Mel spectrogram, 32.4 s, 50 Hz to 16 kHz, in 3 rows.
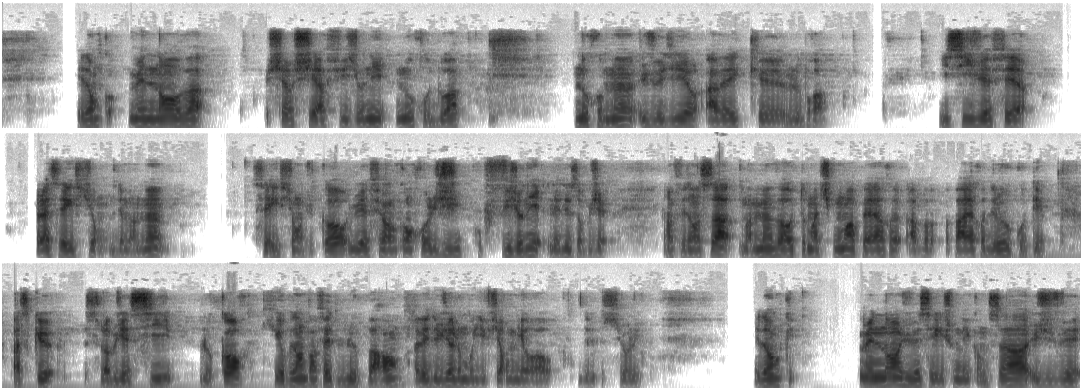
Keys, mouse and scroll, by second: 0.3-1.3 scroll up 4, 1.3 right click, 1.9 scroll down 2, 2.4-5.8 middle drag, 5.8-6.4 scroll up 3, 6.4-8.1 middle drag, 8.1 Tab, 8.5-10.5 middle drag, 10.5-11.0 scroll down 1, 11.0-13.1 middle drag, 13.1 shift+right click, 13.6-15.0 middle drag, 15.0 ctrl+j, 17.2-17.8 scroll down 3, 17.8-20.8 middle drag, 22.1-22.6 scroll up 2, 22.6 right click, 27.2 middle click, 27.8-28.6 scroll up 2, 28.7-29.1 scroll up 1, 29.1 Tab, 29.4 right click, 31.8 click.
